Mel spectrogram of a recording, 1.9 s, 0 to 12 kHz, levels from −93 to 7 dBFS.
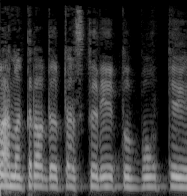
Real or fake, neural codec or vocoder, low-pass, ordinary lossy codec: fake; codec, 44.1 kHz, 1.7 kbps, Pupu-Codec; 10.8 kHz; MP3, 48 kbps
